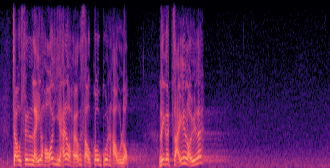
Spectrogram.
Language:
Cantonese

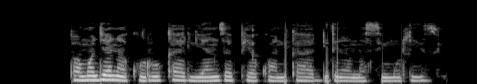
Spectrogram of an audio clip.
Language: Swahili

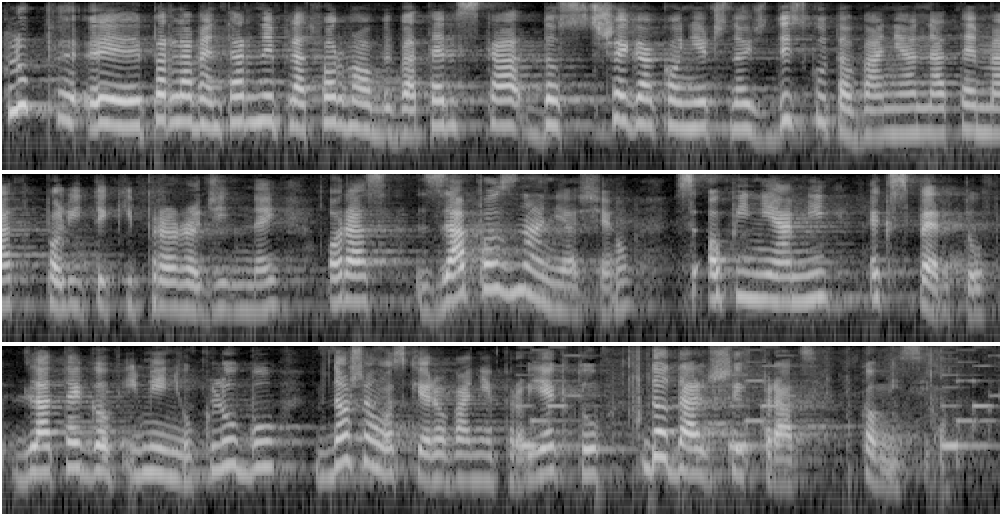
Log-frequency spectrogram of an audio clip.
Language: Polish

